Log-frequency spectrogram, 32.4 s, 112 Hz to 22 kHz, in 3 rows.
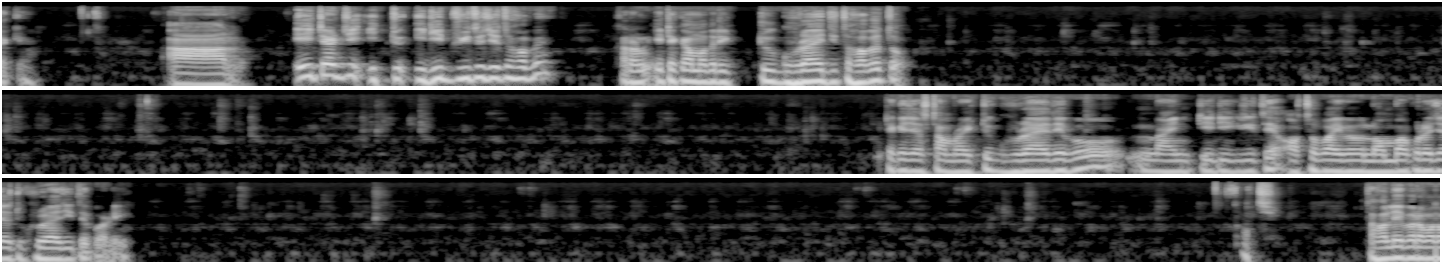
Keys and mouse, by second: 1.1-1.9 drag, 2.3 Tab, 3.1 shift+click, 3.9 click, 4.1 click, 7.1 r, 10.6 x, 11.9 KP_3, 12.4 ctrl+KP_1, 13.3 shift+click, 13.6 r, 17.1 r, 20.6 r, 23.9 shift+z, 25.0 r, 25.7 g, 28.2 r, 29.1 shift+z, 29.7 click, 30.1 Tab, 30.5 click, 31.1 KP_7, 31.8 shift+z, 31.9 shift+click.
